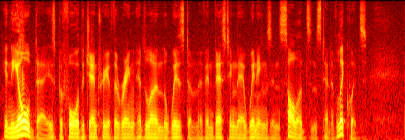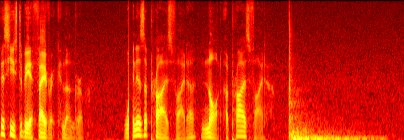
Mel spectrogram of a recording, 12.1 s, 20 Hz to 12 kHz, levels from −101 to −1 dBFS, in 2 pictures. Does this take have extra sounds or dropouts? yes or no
yes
